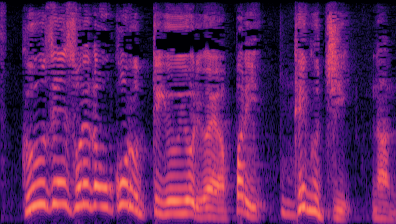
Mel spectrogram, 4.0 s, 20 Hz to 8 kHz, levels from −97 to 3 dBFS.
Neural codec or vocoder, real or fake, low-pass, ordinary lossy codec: none; real; none; none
